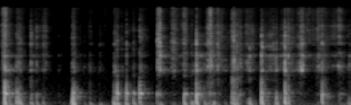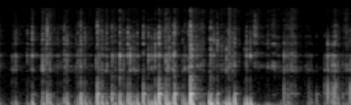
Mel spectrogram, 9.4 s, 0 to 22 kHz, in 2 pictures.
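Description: Fingertips and nails scratch and rub along the edge and surface of a solid, pine-like wooden plank with a face drawn on it. The sound is a quick, uneven run of dry scratches, short taps and low rubbing thumps, with a faint tonal ring near 440 Hz. The sound stays quiet and close throughout.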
